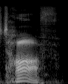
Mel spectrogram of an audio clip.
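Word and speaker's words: Toph: Is it tooth? Like toffee? It's tooff. Okay. See, I I don't know anything about these characters. Rhymes with cough.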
